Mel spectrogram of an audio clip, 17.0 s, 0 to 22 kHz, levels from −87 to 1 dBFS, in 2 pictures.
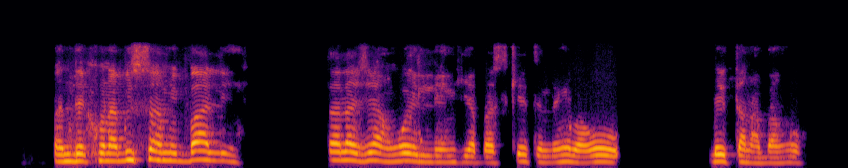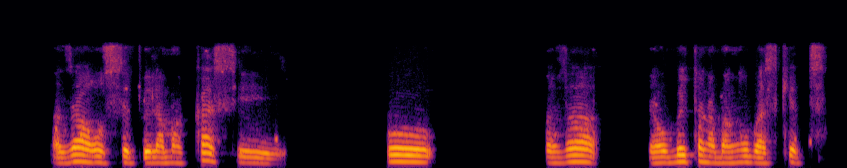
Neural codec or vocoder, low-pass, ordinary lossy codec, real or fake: none; 7.2 kHz; Opus, 16 kbps; real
